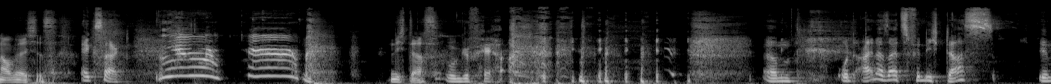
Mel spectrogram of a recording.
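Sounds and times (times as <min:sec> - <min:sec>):
speech: 0:00.0 - 0:03.3, 0:03.9 - 0:06.2, 0:07.7 - 0:10.5
voice imitating a short baby cry: 0:01.6 - 0:03.1
laughter: 0:04.6 - 0:08.6.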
